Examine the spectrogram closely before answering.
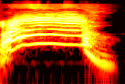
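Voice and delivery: short high excited squeal. Real, not acted. Excited fan squealing to viewers. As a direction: let out a fangirl squeal. Squealing after teenage girl remark.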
